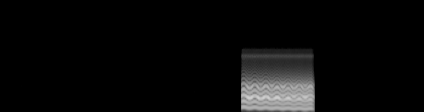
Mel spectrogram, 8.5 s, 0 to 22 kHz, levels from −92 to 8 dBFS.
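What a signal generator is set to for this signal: formant vowel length 1.47 s, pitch 194 Hz, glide -5.5 st, vibrato 4.5 Hz, vibrato depth 1.4 st, F1 530 Hz, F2 910 Hz, F3 2800 Hz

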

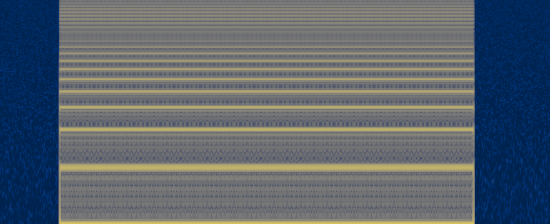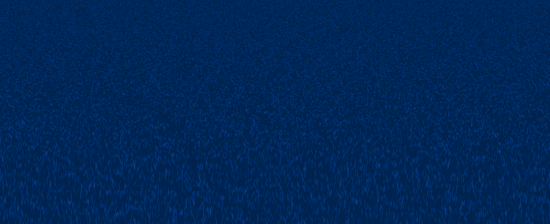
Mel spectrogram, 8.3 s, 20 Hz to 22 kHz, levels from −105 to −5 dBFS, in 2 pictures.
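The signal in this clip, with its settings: pulse 1030 Hz, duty 9% -19 dBFS 3.10 s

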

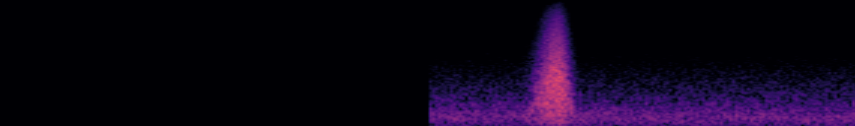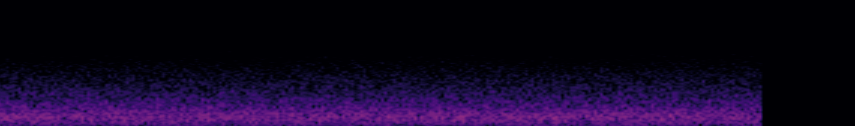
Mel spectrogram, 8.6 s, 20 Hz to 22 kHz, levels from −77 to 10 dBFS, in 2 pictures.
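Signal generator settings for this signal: whoosh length 5.93 s, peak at 0.64, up 0.20 s, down 0.12 s, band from 340 Hz, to 1700 Hz, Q 1.1, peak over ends 28 dB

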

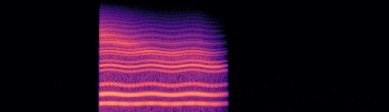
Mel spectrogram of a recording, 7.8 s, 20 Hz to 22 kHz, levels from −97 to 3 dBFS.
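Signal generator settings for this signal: synth patch with vibrato E5, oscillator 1 square, oscillator 2 square, interval -12 st, detune 20 cents, oscillator 2 level -2.5 dB, noise -10 dB, filter lowpass, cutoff 1600 Hz, Q 3.3, filter envelope 2 oct, filter decay 1.27 s, attack 46 ms, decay 0.79 s, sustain -5 dB, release 0.59 s, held 2.00 s, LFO 1.2 Hz, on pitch 59 cents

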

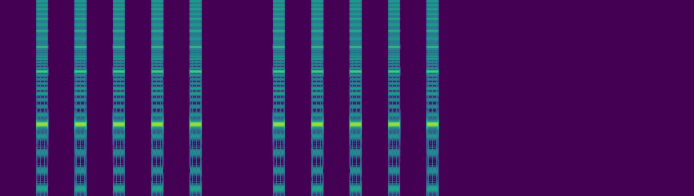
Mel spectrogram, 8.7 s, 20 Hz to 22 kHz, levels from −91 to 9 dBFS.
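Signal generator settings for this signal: beep pattern square 1640 Hz, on 0.14 s, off 0.34 s, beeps 5, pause 0.90 s, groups 2, -6.5 dBFS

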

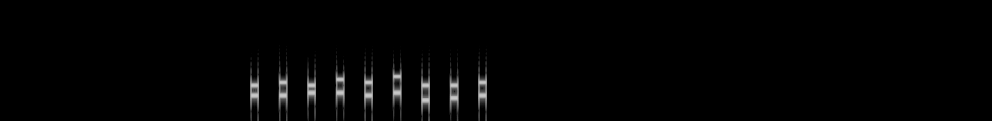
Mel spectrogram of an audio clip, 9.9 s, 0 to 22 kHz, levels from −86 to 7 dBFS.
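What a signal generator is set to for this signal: DTMF "78*#8D148", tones 72 ms, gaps 0.213 s, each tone -14.5 dBFS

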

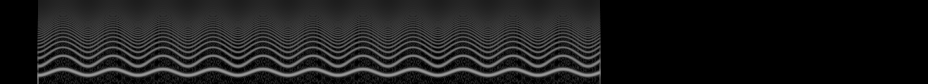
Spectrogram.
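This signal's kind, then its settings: siren wail 427–720 Hz 2/s saw -24 dBFS 5.62 s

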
